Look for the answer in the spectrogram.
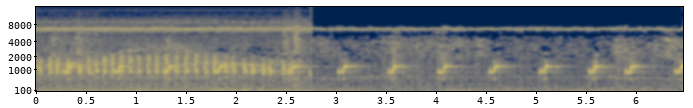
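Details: White-breasted waterhen call used for luring: busy pulsing chatter with rising notes at first, then isolated short rising calls spaced about half a second apart, a constant faint high tone behind.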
